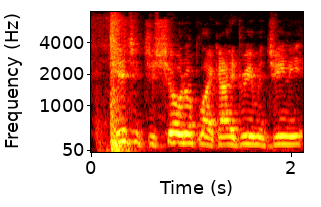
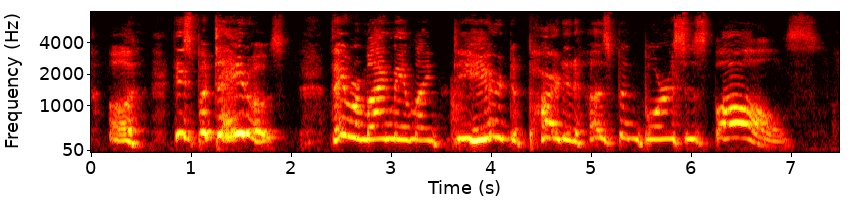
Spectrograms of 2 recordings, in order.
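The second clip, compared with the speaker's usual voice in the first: fake sobbing, high and slow, balls drawn out; 8 semitones higher than usual. Telling a joke, voicing a woman crying over potatoes: mock crying while speaking. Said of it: "she's crying and she's looking at these potatoes".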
